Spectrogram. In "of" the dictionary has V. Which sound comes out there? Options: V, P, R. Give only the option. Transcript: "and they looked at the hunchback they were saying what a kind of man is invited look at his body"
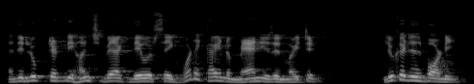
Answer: V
